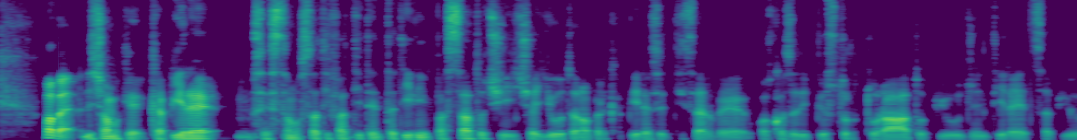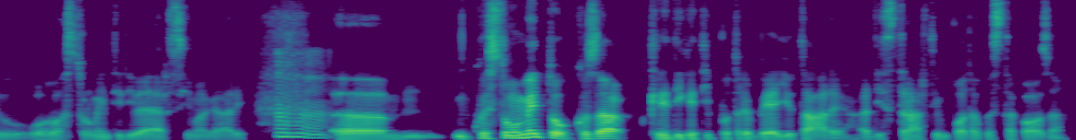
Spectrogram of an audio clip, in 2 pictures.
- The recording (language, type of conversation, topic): Italian, advice, Cosa ti porta a mangiare emotivamente dopo un periodo di stress o di tristezza?
- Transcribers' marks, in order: none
